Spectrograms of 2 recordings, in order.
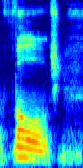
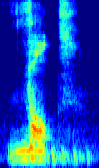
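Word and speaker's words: Volge: Sorry, we got the name of the bad guys wrong in the first episode of the show. It's the Vulge, Did we? not Vault.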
